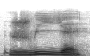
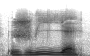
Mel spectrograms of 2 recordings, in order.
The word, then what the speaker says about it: Juillet: Juillet. Don't pronounce this final T, E-T here at the end. Eh. Juillet.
